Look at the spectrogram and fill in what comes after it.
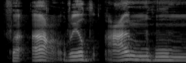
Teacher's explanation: ہم میں میم ساکن میں تھوڑا سا غنہ کریں گے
